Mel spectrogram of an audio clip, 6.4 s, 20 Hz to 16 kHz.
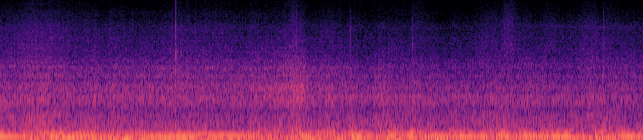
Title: '03 Sentra Se-R exhaust leak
